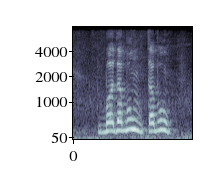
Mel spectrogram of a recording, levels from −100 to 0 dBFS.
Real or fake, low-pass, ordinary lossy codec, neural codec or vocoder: fake; 7.2 kHz; none; vocoder, 22.05 kHz, 80 mel bands, WaveNeXt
